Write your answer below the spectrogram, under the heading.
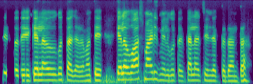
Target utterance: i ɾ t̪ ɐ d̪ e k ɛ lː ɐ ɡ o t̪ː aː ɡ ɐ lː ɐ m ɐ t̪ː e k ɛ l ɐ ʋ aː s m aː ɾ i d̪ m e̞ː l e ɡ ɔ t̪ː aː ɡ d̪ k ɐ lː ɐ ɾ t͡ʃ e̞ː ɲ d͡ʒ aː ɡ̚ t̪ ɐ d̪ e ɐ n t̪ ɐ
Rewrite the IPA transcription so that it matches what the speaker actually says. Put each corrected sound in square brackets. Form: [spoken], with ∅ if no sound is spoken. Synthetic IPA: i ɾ t̪ ɐ d̪ e k ɛ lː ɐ ɡ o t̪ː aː ɡ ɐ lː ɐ m ɐ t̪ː e k ɛ l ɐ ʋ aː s m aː [ɽ] i d̪ m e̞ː l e ɡ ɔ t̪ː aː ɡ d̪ k ɐ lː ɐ ɾ t͡ʃ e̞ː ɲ d͡ʒ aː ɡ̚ t̪ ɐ d̪ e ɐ n t̪ ɐ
